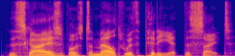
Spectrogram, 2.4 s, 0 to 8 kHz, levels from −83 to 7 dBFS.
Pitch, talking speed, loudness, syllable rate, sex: 120 Hz, 280 wpm, -16 LUFS, 6.5 syllables/s, male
